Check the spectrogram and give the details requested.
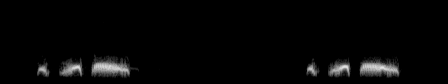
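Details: Spotted dove call played to lure wild doves: two phrases about 2.7 seconds apart, each a short clipped note, a rising note, then a long, steady, throaty coo. No other sounds.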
